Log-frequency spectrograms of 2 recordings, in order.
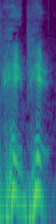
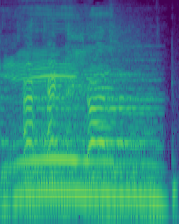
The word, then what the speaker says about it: Pagan: Pagan. Yeah. Not so much Agan, but Pagan.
